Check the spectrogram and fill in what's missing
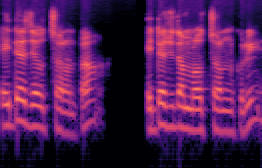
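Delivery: usual speaking voice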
